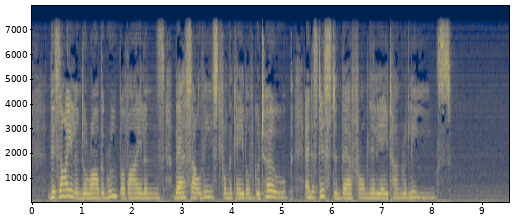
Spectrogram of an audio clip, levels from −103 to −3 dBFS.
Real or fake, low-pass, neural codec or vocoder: fake; 7.2 kHz; vocoder, 24 kHz, 100 mel bands, Vocos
